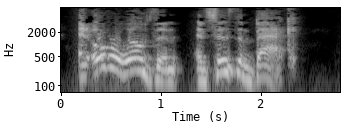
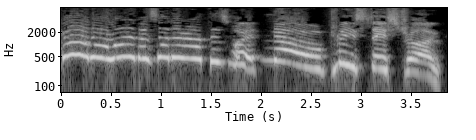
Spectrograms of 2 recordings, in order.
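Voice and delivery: hammed-up distress. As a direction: plead in a falsetto. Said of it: "And I was like".

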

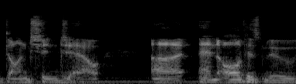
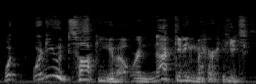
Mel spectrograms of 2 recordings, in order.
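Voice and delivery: put-on confused young man; 9 semitones higher, 3 dB louder than usual. Sai confused at grandfather.

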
